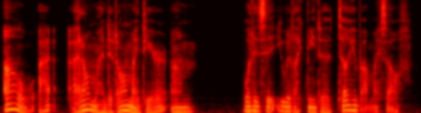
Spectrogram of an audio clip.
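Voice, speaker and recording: A man playing a gentle, courtly, centuries-old vampire prince in a soft, intimate ASMR roleplay, tender and hesitant with old-fashioned politeness. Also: on the low side, fairly quick, gravelly, husky. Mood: tender, shy.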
